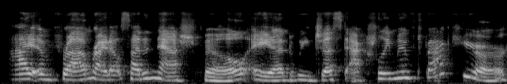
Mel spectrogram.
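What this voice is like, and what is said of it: Southern Tennessee accent. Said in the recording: “you have that beautiful Southern accent ... I can't ditch the Tennessee accent”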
